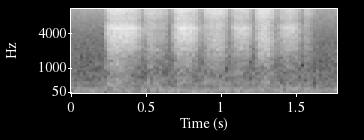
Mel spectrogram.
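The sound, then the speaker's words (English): A person imitates a mouse poking its nose through a door and sniffing the air, with a quick, rhythmic run of about seven short, breathy sniffs through the nose, hissy and fairly soft, with no talking. “So you uh, give it give the whole air a real real good sniff”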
